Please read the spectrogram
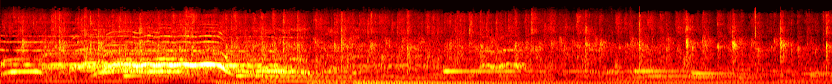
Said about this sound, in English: Clap for them.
